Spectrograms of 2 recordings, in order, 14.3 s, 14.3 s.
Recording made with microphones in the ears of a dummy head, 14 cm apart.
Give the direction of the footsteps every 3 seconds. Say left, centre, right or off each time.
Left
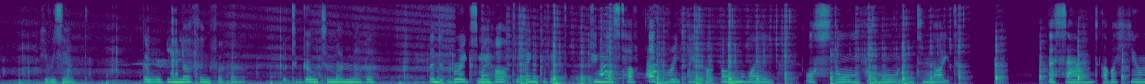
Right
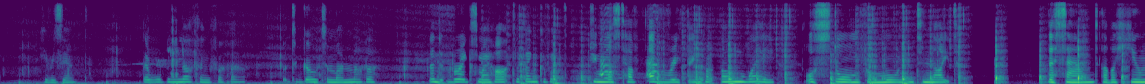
left, left, left, centre, right.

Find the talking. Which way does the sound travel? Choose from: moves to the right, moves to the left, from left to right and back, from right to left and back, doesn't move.
moves to the right.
